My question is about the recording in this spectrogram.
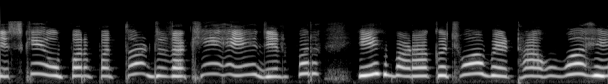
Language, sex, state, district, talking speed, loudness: Hindi, female, Bihar, West Champaran, 140 wpm, -15 LUFS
